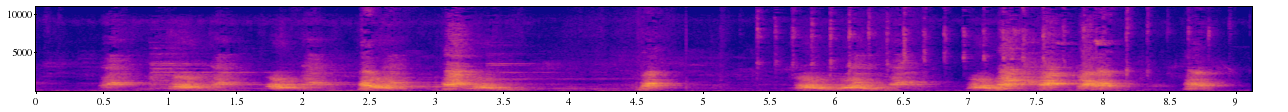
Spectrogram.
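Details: A Rottweiler puppy in Rampurhat, Birbhum, West Bengal barks in short, mid-pitched yaps, often in quick pairs or triplets. The bursts grow busier and louder toward the end, with a few higher yelps mixed in.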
